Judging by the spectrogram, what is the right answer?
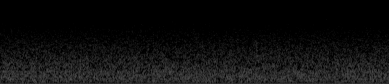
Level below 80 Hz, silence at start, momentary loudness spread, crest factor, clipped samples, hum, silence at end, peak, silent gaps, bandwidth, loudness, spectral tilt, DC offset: -72 dBFS; 0 s; 0 LU; 14 dB; under 0.1%; none; 0 s; -36 dBFS; none; 16 kHz; -50 LUFS; -3.5 dB/octave; under 0.1%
